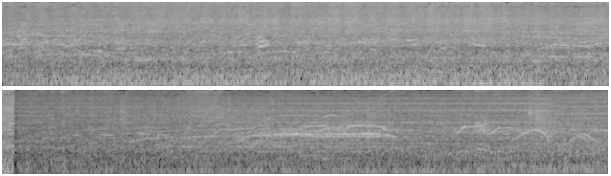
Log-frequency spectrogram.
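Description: Small roller coaster train rumbling along its steel track, with riders shouting over it. The sound cuts off abruptly about six seconds in, leaving a quieter outdoor background with voices calling.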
